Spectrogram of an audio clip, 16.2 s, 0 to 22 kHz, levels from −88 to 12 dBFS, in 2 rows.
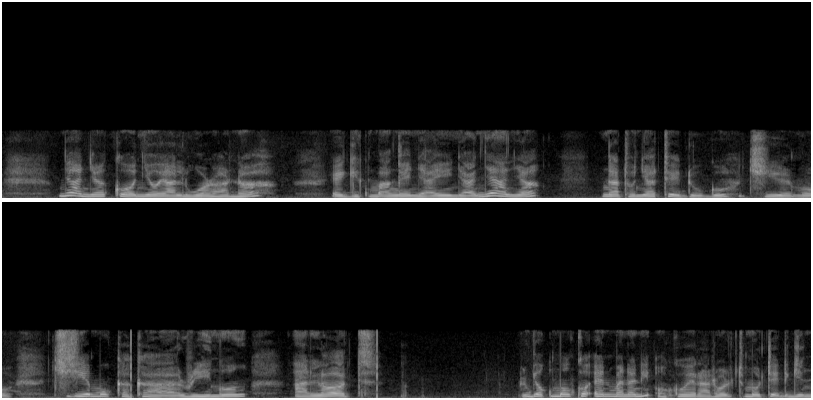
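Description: At 9.38 s and again at 11.84 s the speech is broken by a sharp, loud click, a file header played as audio: separately saved WAV pieces were joined without stripping their headers, so those header bytes sound as samples. Each shows as a lone spike on the waveform and a thin full-height vertical line on a spectrogram.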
